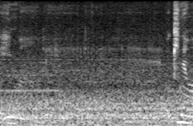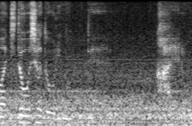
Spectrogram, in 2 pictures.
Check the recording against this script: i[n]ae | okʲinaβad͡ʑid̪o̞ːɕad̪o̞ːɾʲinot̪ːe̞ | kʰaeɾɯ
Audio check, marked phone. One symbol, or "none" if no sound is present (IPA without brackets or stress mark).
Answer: m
